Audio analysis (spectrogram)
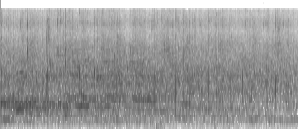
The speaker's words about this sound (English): If you believe that with me, why don't you take your two anointed hands, clap them unto God, and give the Lord a mighty shout all through this auditorium.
